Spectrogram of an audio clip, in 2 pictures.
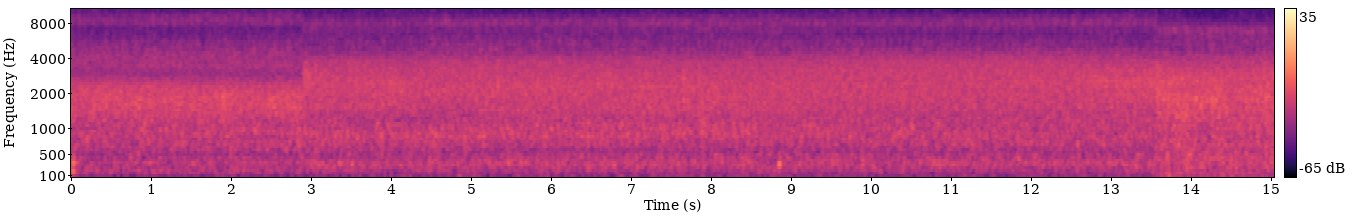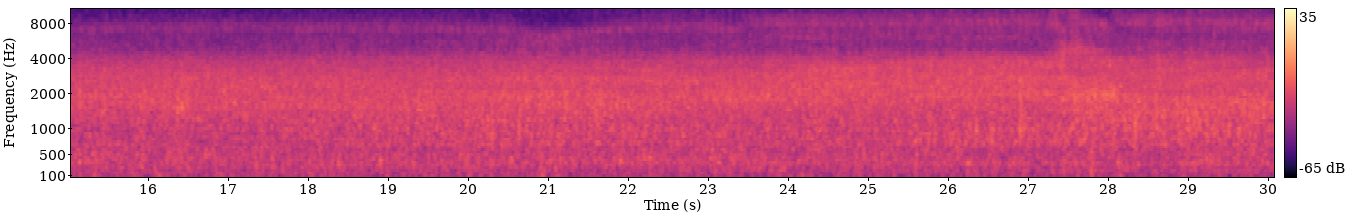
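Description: Water of a small waterfall and stream rushing over rocks, a steady hiss that grows louder about halfway through.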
